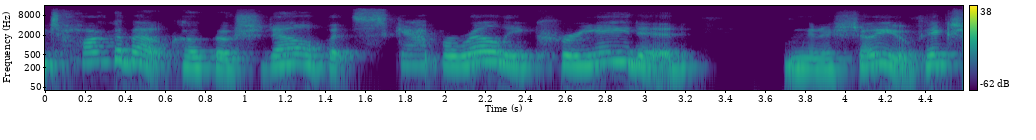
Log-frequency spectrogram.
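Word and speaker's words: Schiaparelli: And I have to admit, I I stumble across the pronunciation all the time. So you'll have to help me out here. Elsa Scaparelli. Scaparelli.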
